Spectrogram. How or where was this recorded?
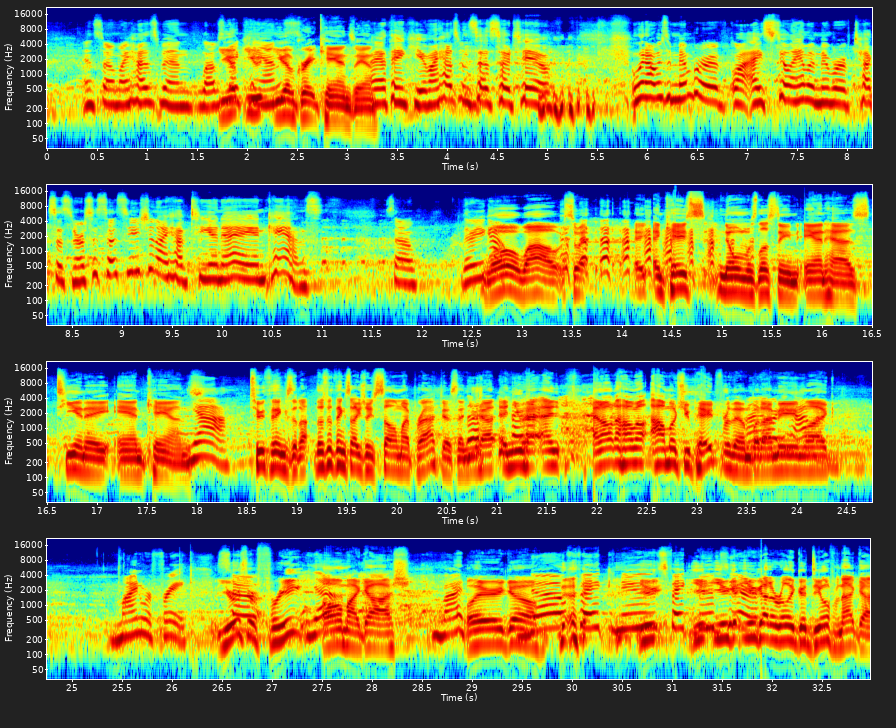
live audience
